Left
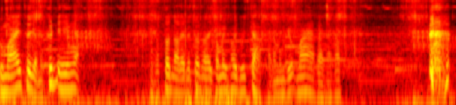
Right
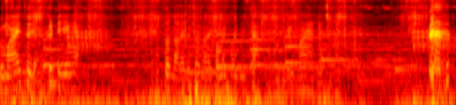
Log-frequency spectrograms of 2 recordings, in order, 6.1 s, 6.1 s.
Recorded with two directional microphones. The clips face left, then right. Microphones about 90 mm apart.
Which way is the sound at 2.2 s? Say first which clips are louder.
Left 10 dB; 45° left (ahead or behind).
